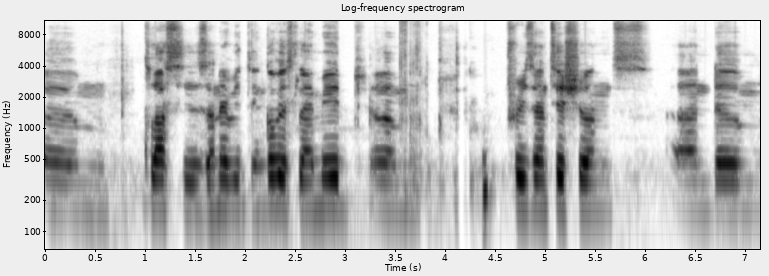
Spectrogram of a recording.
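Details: Adult speaker; stuttering.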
